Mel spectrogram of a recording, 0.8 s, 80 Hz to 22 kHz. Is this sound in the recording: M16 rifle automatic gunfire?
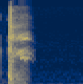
no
